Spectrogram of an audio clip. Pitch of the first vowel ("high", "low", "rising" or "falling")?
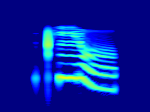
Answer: high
